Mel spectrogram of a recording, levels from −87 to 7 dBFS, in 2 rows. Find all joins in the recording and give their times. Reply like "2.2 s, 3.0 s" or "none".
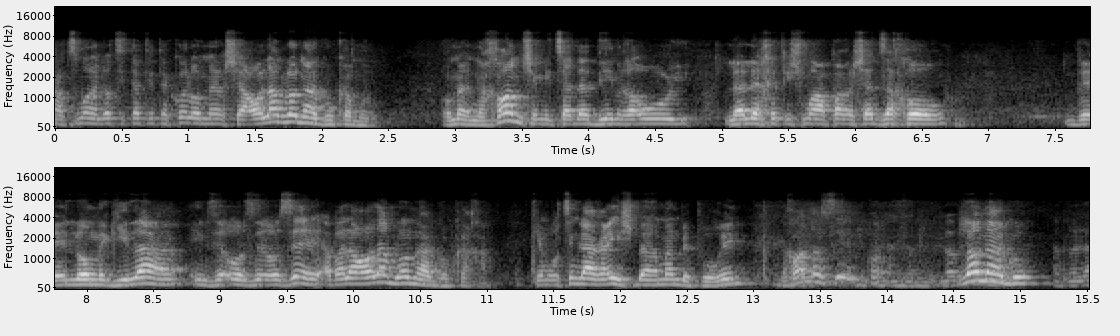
none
